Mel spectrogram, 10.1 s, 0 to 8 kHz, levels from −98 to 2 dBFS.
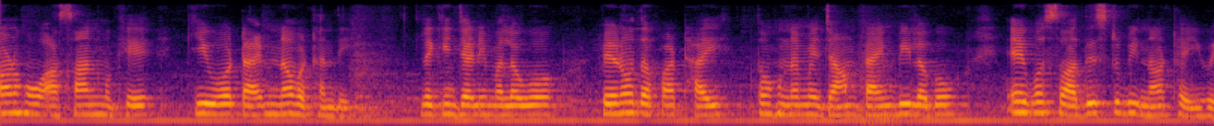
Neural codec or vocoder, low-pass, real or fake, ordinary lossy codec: none; 7.2 kHz; real; AAC, 48 kbps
